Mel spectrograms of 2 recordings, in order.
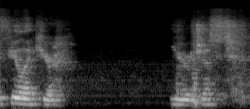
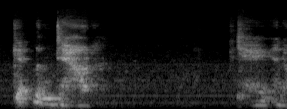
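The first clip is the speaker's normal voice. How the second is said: whisper; 6 semitones lower, 11 dB quieter than usual. Real, not acted. Instructor cueing a held plank.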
